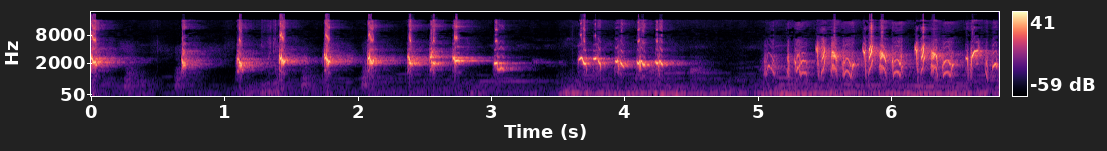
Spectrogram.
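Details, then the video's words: Sooty-headed bulbul calling to rouse pet bulbuls into song: a string of evenly spaced sharp chirps, speeding up, followed by a short cluster of notes and then a busy run of rapid chatter. "SUARA KESUKAAN TRUCUK ❗ trucukan gacor SATU INI ahlinya JADIKAN burung trucuk gacor NYAUT SEKETIKA"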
